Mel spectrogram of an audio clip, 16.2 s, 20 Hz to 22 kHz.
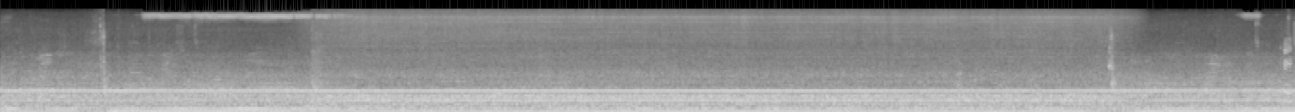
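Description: Sandblasting in a Rayzist 2034 VXA sandcarving cabinet: the blast nozzle hisses with compressed air and abrasive as it etches a masked wine glass. The hiss starts about a second and a half in and stops around fourteen seconds, over a steady machine hum.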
